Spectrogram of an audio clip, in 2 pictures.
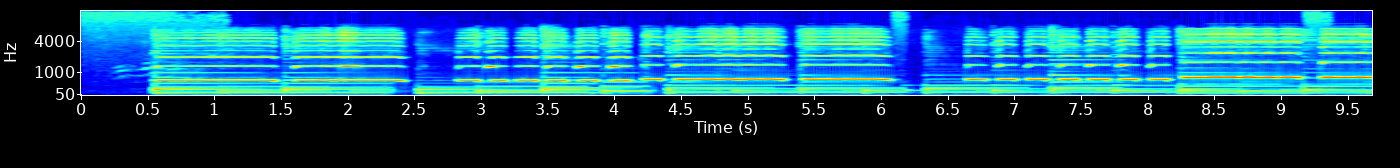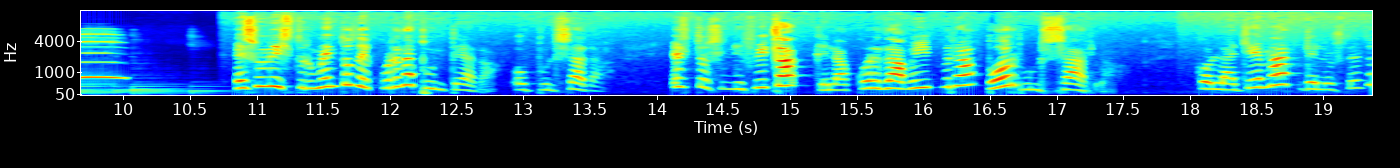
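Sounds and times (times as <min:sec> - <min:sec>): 
flute playing a lively melody: 0:00.5 - 0:10.6
speech: 0:10.9 - 0:17.4, 0:18.1 - 0:19.3.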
